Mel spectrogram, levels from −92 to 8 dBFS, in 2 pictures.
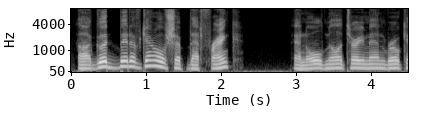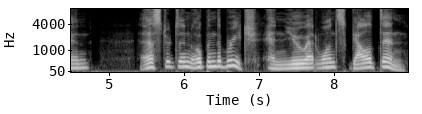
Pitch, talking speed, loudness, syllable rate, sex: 160 Hz, 155 wpm, -16 LUFS, 4.9 syllables/s, male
